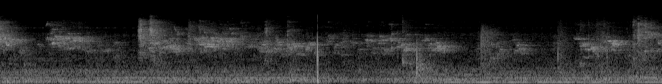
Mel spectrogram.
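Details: Several budgerigar chicks chirping in brief, slightly rising scratchy notes, with a couple of sharp clicks and a constant low hum underneath.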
